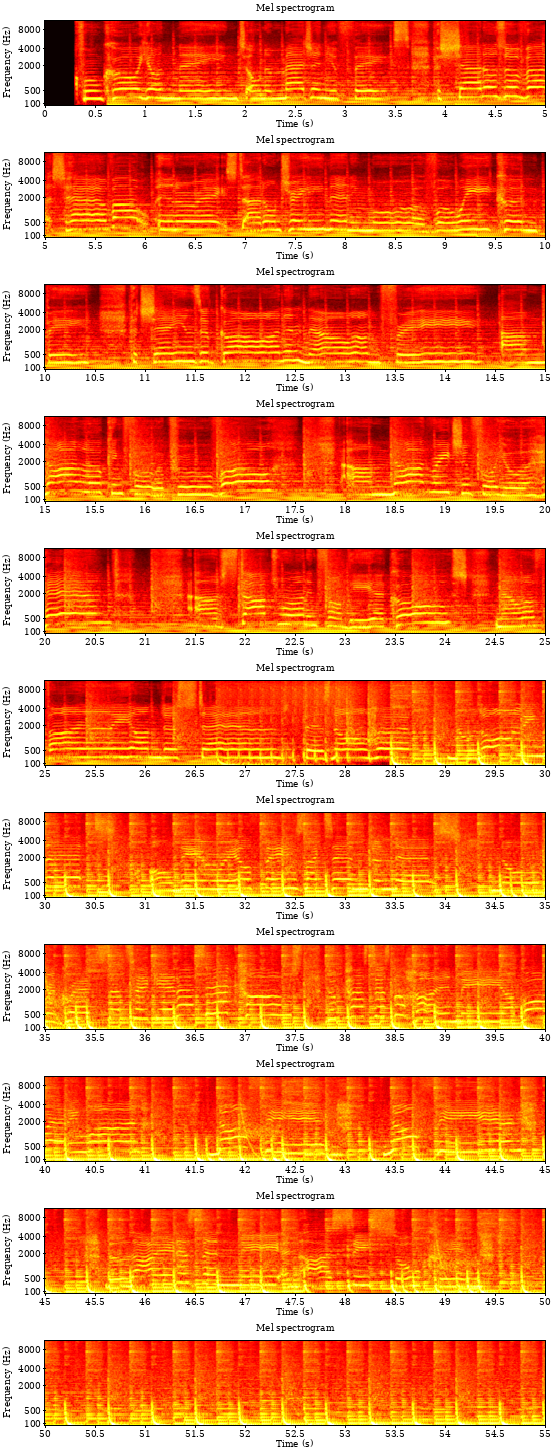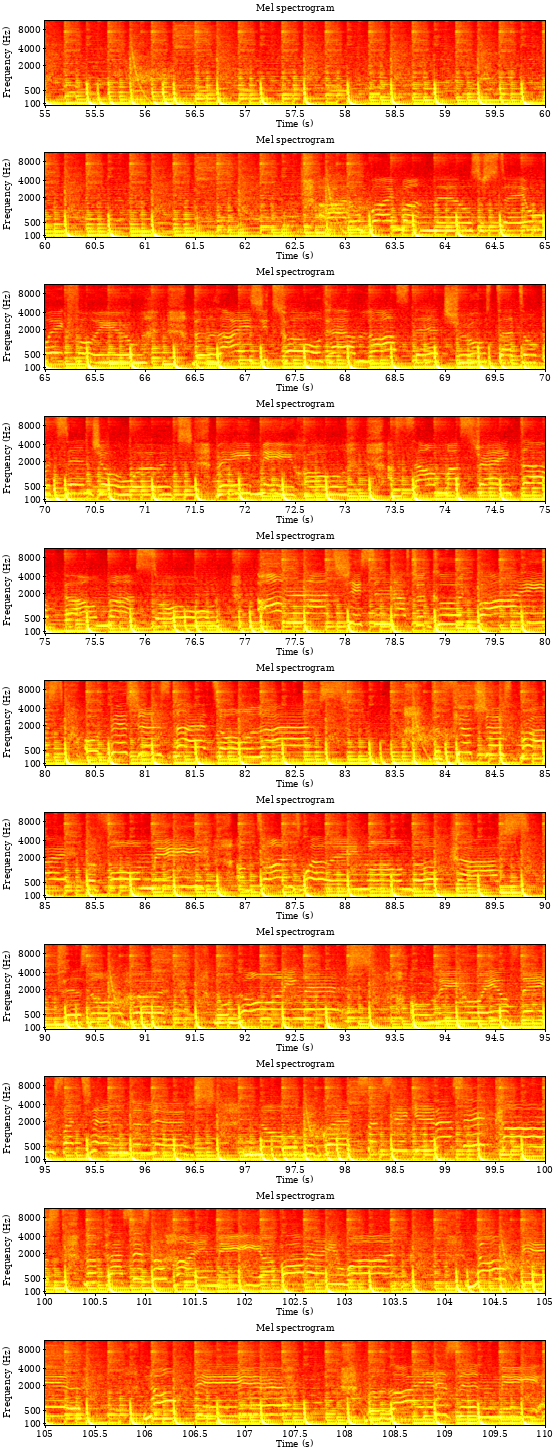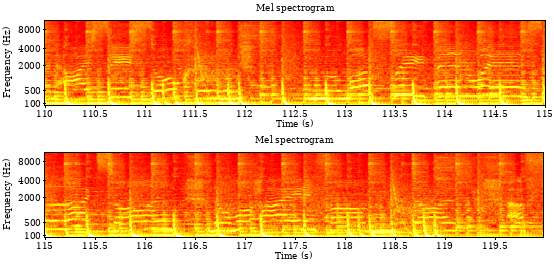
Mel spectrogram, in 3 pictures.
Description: Genre: Eurodance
